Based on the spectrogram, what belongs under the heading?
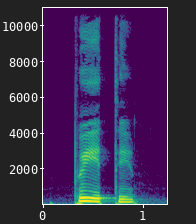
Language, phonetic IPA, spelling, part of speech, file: Ukrainian, [ˈpɪte], пити, verb, Uk-пити.ogg
- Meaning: to drink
